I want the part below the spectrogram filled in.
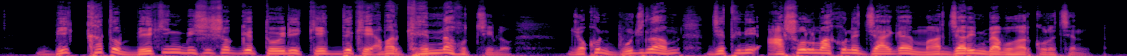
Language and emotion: Bengali, disgusted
